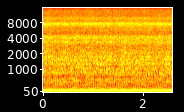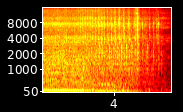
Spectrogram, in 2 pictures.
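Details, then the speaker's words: Craftsman mower, single-cylinder engine with a hard-start issue, after priming: steady, even beat about four pulses a second, then shuts off and fades; runs normally, carburetor to be checked for starting. "But the good news is the good news is it runs just fine."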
